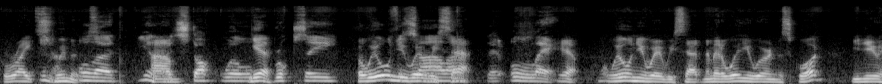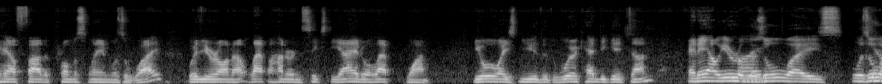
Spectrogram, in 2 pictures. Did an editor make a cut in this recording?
no; 0 cuts

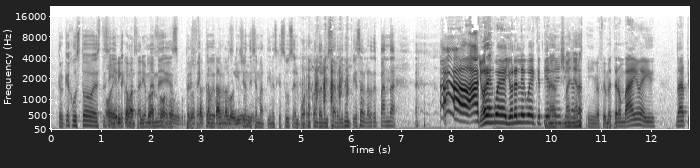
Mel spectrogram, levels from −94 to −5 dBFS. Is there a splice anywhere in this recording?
yes; 2 cuts; at 8.5 s, 10.6 s

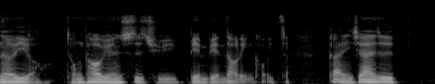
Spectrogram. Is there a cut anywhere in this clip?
no; 0 cuts

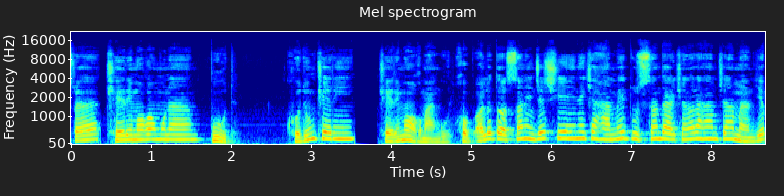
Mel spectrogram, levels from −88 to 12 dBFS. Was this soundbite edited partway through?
no; 0 cuts

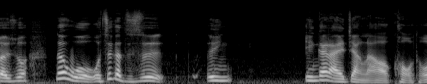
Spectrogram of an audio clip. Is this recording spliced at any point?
no; 0 cuts

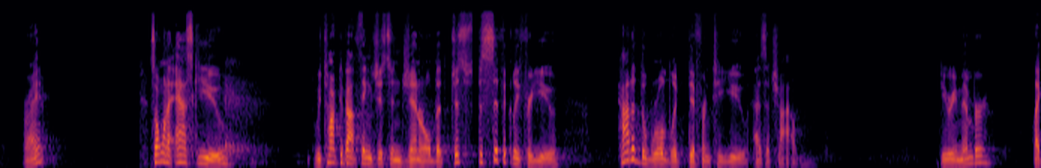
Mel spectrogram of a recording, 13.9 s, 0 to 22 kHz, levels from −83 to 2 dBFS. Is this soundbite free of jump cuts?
yes; 0 cuts

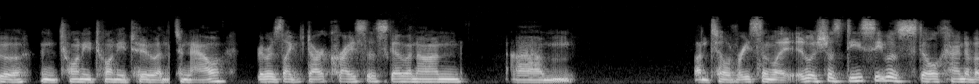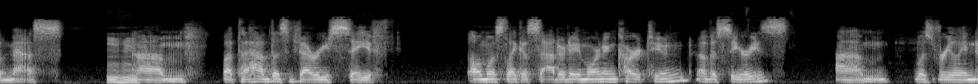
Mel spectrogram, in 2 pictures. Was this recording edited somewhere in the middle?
yes; 1 cut; at 1.7 s

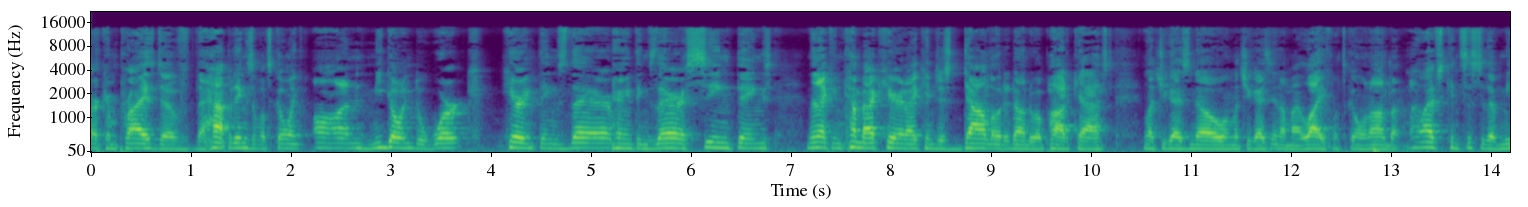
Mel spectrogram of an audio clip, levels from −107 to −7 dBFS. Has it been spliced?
yes; 1 cut; at 5.2 s

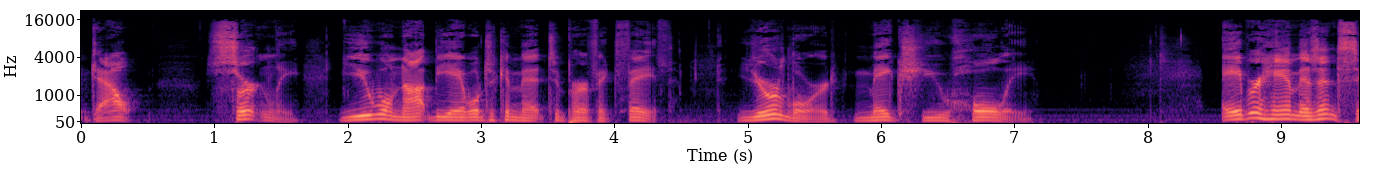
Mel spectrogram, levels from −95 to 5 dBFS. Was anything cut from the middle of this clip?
yes; 1 cut; at 5.7 s

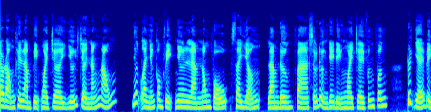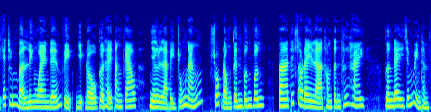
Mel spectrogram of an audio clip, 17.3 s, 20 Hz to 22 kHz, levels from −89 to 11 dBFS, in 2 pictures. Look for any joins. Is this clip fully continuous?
no; 2 cuts; at 12.7 s, 14.1 s

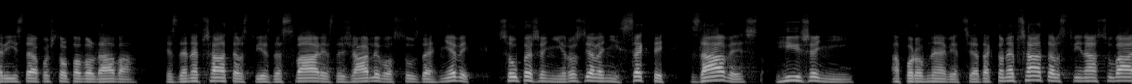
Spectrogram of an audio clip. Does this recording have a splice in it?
yes; 1 cut; at 7.6 s

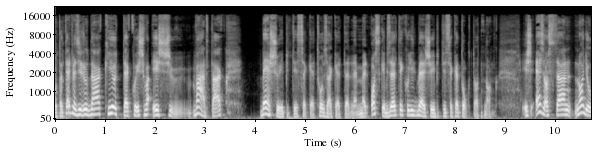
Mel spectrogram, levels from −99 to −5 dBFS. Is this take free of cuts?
no; 1 cut; at 9.3 s

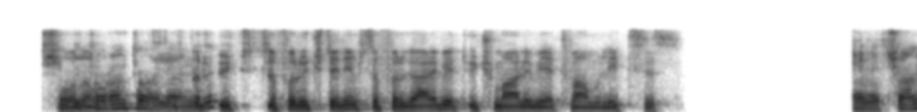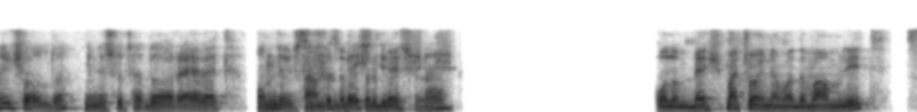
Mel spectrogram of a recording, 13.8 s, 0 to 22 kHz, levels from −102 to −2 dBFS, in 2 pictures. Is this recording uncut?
yes; 0 cuts

